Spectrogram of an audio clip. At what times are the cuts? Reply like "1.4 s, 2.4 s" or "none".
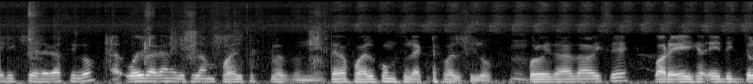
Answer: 1.1 s, 3.3 s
